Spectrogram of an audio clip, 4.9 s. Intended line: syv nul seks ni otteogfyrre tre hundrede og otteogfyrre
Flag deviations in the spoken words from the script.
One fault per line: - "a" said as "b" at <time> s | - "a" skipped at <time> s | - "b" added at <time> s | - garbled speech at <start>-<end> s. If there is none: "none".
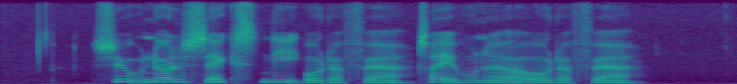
none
